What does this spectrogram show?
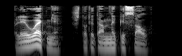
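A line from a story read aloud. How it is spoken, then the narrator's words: Grim, curt. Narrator (Russian): мрачно бросил Бастон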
